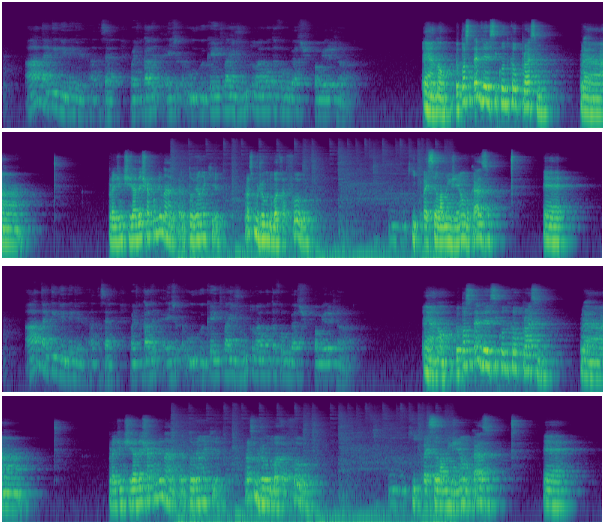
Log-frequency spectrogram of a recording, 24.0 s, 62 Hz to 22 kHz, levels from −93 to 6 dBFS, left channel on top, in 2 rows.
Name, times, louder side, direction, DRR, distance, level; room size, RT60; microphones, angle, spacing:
voice 1, 0.5-2.2 2.6-6.9 19.7-20.1, right 2 dB, 55° right, -1 dB, 0.7 m, -36 dB
voice 2, 8.4-10.9 11.6-12.5 14.2-16.4 16.9-18.2 20.4-21.8 22.8-23.2, left 3 dB, 75° left, 5 dB, 0.4 m, -20 dB
sound 1, 15.4-21.0, equal, 50° left, 0.8 m, -41 dB
2.9 x 2.7 x 3.3 m, 1.1 s
head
